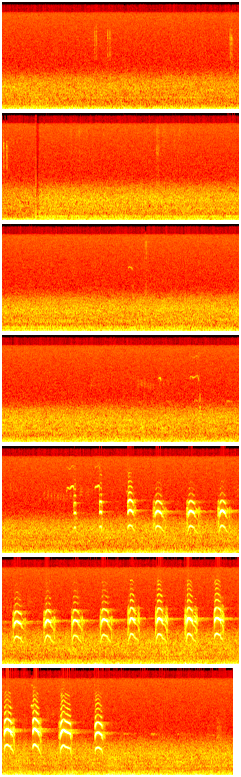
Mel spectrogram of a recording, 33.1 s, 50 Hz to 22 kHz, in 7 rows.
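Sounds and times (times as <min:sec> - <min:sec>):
bird calling clear notes: 0:20.3 - 0:30.6.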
